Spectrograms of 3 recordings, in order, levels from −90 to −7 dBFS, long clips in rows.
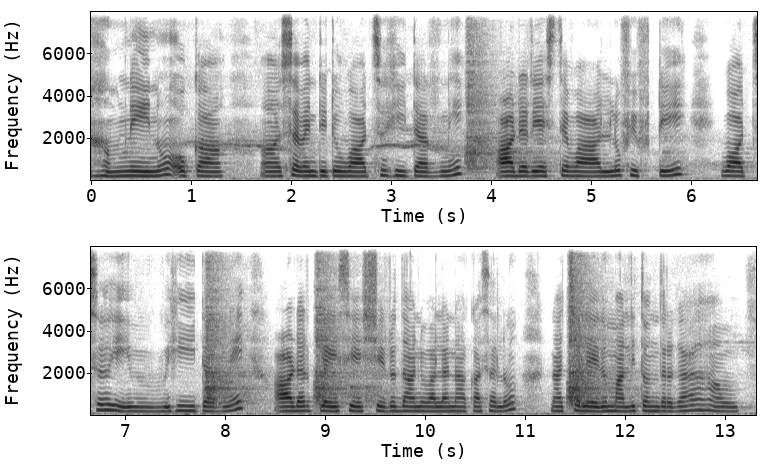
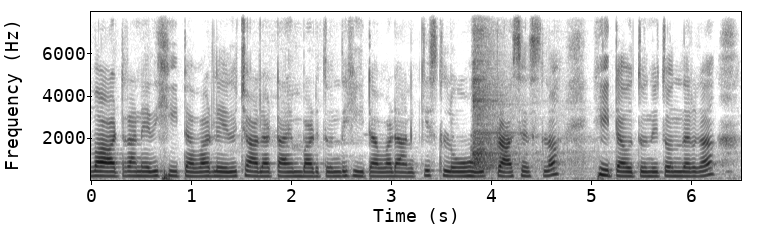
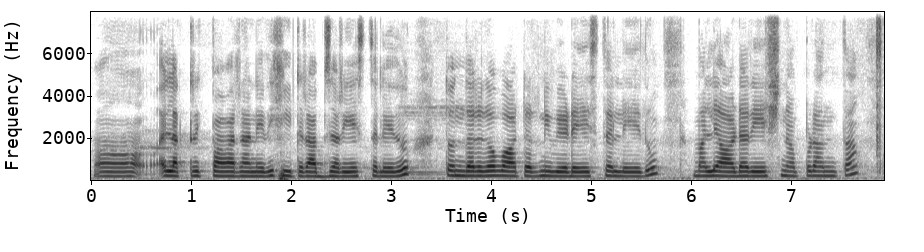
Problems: constant background noise, background conversations at intervals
